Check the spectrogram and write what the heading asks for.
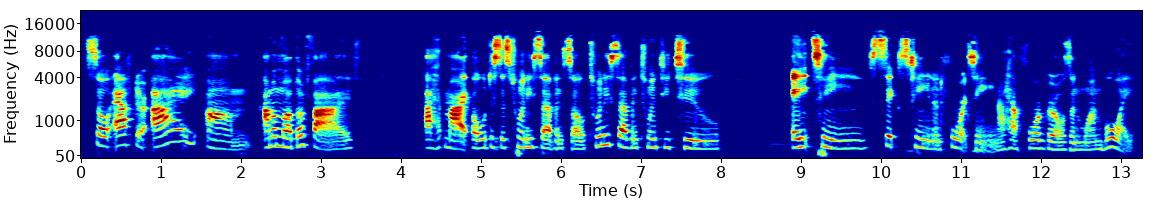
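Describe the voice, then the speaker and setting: A forties-aged woman hosting a podcast talks a little slowly in a mid-range voice with vocal fry and a bright, forceful tone. She's candid and chatty in casual conversation, often revising what she's just said.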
